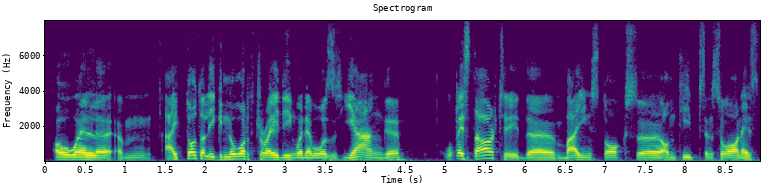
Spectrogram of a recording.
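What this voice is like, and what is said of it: Italian accent. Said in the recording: “Italian accent.”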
